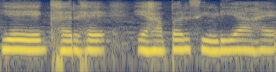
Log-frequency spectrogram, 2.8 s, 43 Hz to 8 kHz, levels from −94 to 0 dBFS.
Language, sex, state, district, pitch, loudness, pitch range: Hindi, female, Karnataka, Koppal, 215 Hz, -12 LUFS, 210-220 Hz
